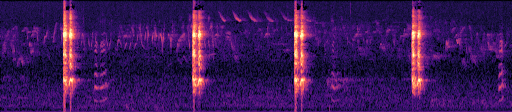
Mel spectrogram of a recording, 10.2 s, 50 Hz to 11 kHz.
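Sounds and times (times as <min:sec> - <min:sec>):
other birds chirping and whistling: 0:00.2 - 0:10.1
common pheasant rasping two-syllable crow: 0:01.2 - 0:02.3, 0:03.8 - 0:04.5, 0:05.8 - 0:07.1, 0:08.1 - 0:08.9, 0:09.8 - 0:10.2.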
